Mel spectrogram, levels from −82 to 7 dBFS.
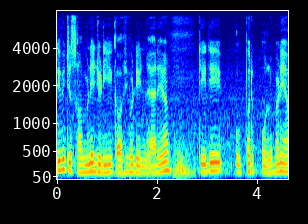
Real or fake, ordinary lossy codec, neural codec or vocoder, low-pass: fake; none; vocoder, 44.1 kHz, 128 mel bands, Pupu-Vocoder; 7.2 kHz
